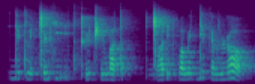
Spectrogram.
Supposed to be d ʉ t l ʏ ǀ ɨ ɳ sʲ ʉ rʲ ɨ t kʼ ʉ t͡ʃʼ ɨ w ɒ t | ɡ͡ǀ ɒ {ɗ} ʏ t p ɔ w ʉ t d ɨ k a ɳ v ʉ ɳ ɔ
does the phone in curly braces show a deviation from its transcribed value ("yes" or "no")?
no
